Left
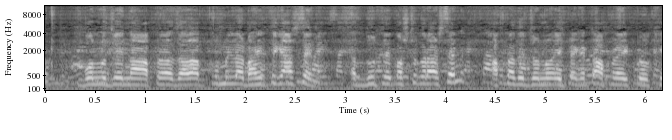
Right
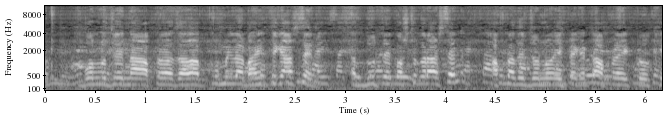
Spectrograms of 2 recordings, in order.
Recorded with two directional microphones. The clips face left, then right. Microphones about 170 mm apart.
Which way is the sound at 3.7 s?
30° left (ahead or behind).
